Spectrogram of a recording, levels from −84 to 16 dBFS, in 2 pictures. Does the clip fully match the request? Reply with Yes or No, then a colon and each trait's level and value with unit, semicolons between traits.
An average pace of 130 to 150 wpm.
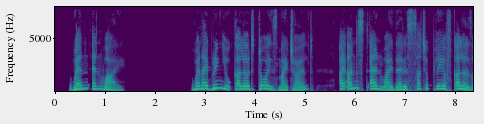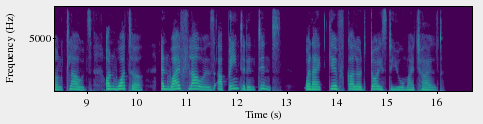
Yes: average, 145 wpm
